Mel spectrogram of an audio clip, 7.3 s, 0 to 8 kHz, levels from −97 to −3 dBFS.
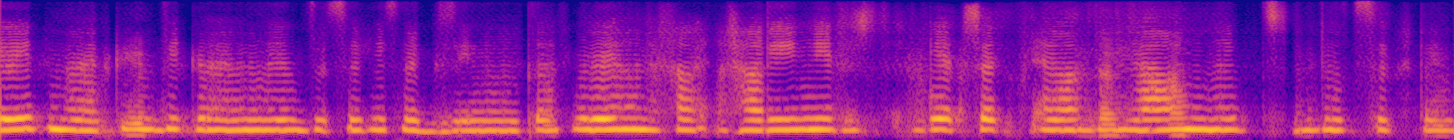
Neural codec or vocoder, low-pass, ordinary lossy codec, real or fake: codec, 16 kHz, 0.5 kbps, FreqCodec, smaller model; none; none; fake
